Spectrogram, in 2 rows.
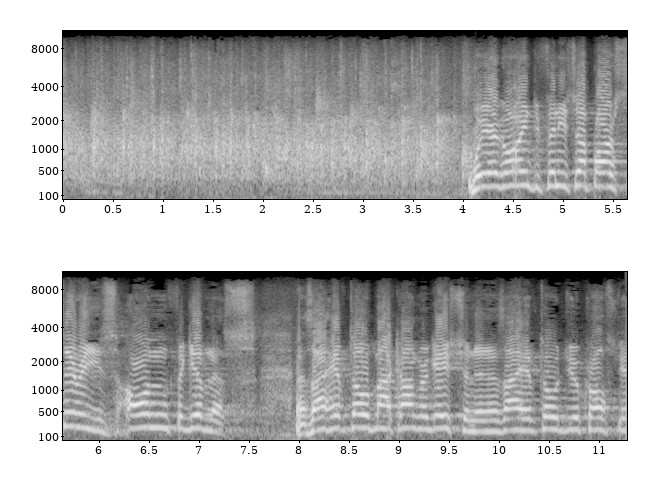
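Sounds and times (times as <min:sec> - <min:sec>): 
crowd applauding: 0:00.0 - 0:04.2
speech: 0:04.1 - 0:11.2.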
